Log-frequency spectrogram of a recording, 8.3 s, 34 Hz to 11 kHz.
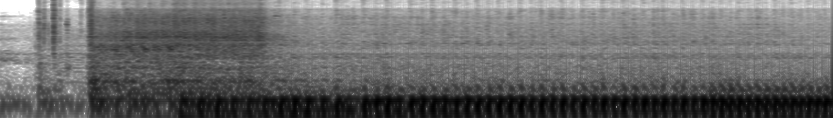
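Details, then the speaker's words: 1975 Porsche 914 1.8L with a new centrifugal distributor and carbs at base settings (idle screw 1.5 turns in, mixture 2 turns out): a lumpy, uneven idle with a slight miss, apparently on bank one. Cause unconfirmed. "yeah idle seems a little rough I'm I'm really kind of sitting at those base settings I discussed just a while ago"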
